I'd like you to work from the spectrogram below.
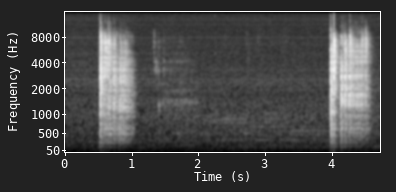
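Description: Dice are rolled for damage during a tabletop role-playing game, giving two separate rattling tumbles about three seconds apart, each lasting around half a second, in a quiet room.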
